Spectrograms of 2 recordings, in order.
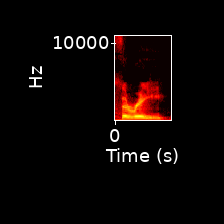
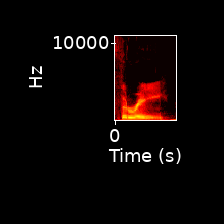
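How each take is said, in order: The two takes are said the same way.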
